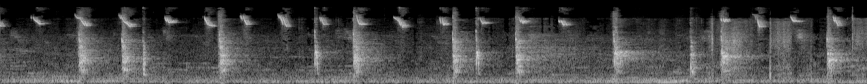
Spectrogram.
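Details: Squirrel call for luring prey: evenly spaced, thin high chirps paired with sharp snapping clicks, repeated almost every half second, with a low background hum.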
